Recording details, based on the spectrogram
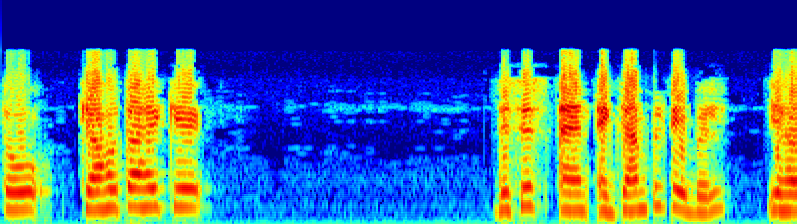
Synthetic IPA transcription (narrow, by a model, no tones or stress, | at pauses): t̪oː | kjaːɦoːt̪aɦɛke | d̪ɪsɪzæ̃neɡzãmpəlʈeːbəl | jɐɦ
